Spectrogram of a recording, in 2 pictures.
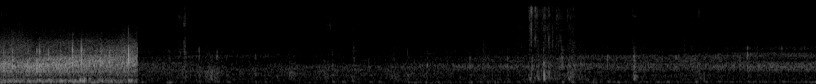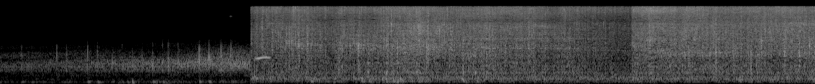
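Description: Burgers sizzling in a frying pan on a camp stove: a loud, even sizzle that starts suddenly about two-thirds of the way in and grows louder a few seconds later. Before it there is a short stretch of outdoor noise, then near quiet with a few faint clicks.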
